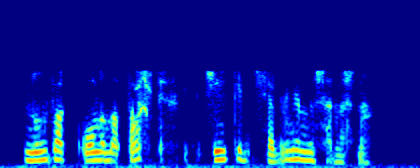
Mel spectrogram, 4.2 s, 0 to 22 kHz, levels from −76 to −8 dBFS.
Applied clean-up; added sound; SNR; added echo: neural diffusion model UNIVERSE++.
